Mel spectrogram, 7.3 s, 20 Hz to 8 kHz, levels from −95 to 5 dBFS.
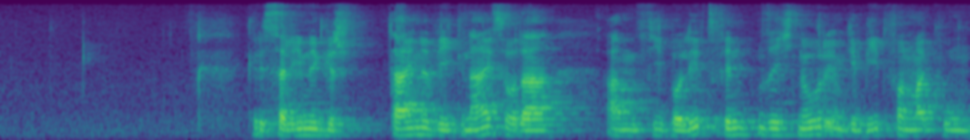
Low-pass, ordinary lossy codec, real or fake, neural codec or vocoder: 7.2 kHz; AAC, 48 kbps; real; none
